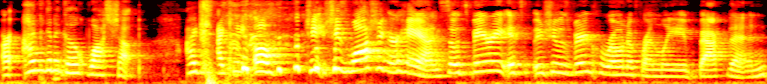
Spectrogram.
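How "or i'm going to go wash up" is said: put-on breathy, high-pitched voice. Retelling what a woman said to Seth, imitating a breathy, high voice. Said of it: "And high".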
